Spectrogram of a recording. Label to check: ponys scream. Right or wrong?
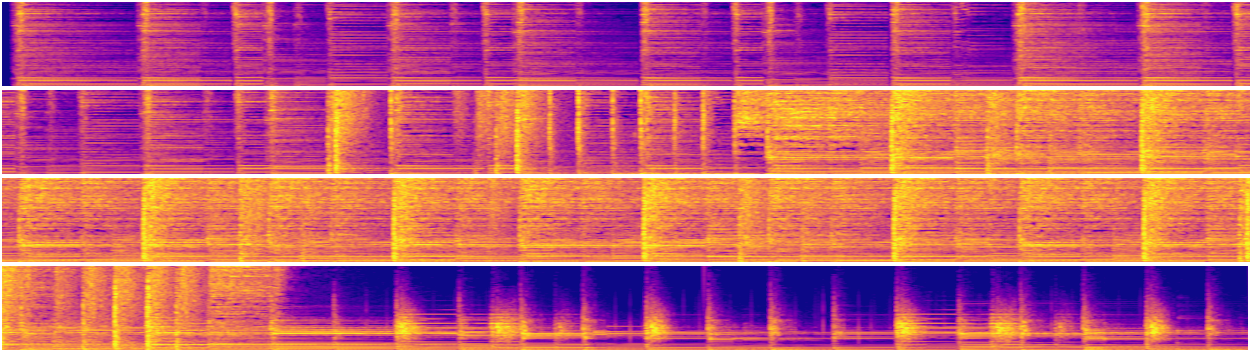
Wrong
